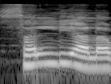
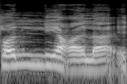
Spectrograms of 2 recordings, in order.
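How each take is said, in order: First: The first s is a plain, light sound. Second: The first s is a heavy, emphatic sound. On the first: The speaker calls it wrong. "সাল্লি আলা বলা যাবে না" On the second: The speaker calls it right. "এটা সিন না, এটা হচ্ছে সদ"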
